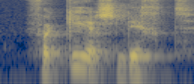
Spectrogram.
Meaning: traffic light
- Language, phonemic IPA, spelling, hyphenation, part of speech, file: Dutch, /vərˈkeːrsˌlɪxt/, verkeerslicht, ver‧keers‧licht, noun, Nl-verkeerslicht.ogg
